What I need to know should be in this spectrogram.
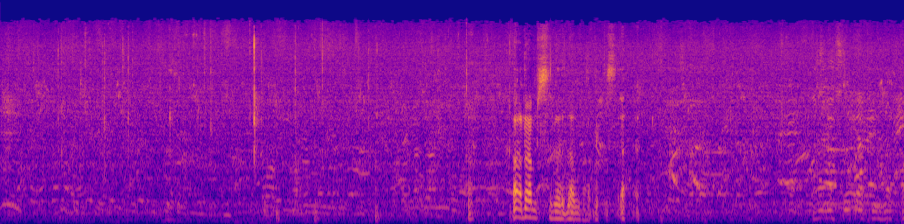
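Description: Young men talk and call out across an open field outdoors.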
